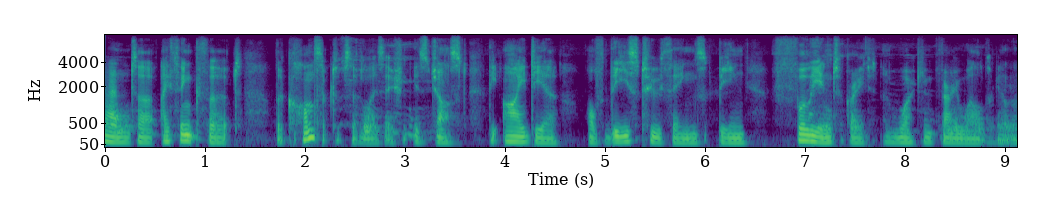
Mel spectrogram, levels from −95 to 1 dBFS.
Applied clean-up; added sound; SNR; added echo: neural mask model DeepFilterNet 3.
